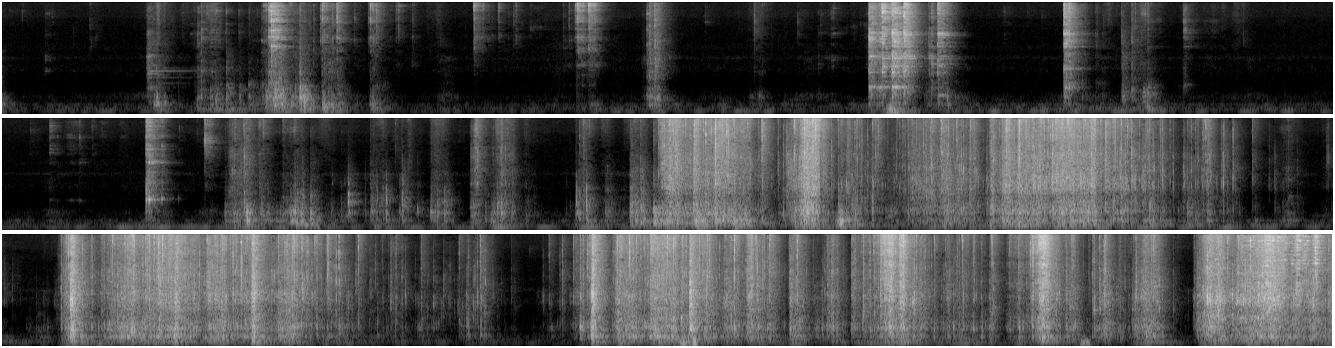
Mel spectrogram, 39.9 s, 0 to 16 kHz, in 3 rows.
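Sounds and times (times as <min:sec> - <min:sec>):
metal toy kitchenware clinking: 0:08.7 - 0:09.6, 0:38.8 - 0:39.9
plastic packaging crinkling and tearing: 0:19.8 - 0:39.9.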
